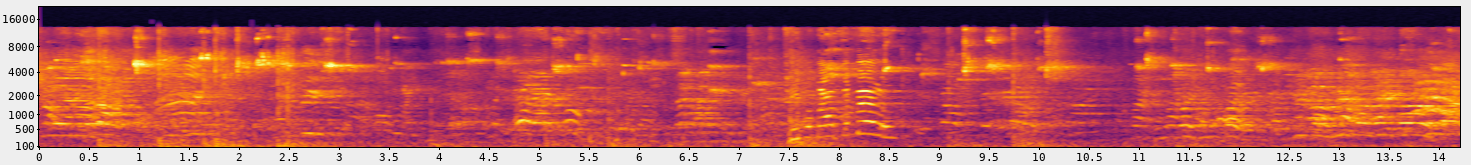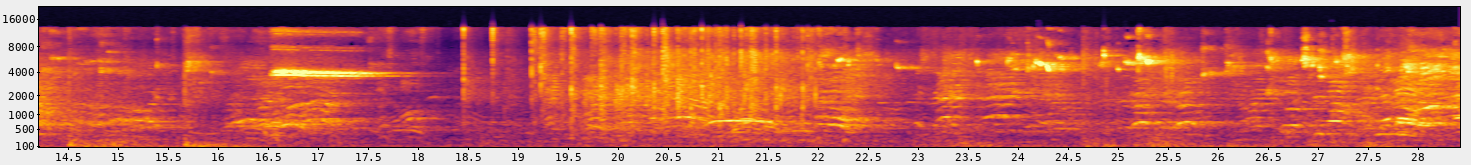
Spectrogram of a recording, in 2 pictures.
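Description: Sneakers squeak on a hardwood gym floor.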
